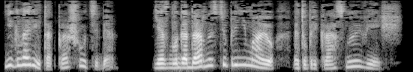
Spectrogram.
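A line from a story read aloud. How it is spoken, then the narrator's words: Gentle. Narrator (Russian): Отикубо мягко остановила ее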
